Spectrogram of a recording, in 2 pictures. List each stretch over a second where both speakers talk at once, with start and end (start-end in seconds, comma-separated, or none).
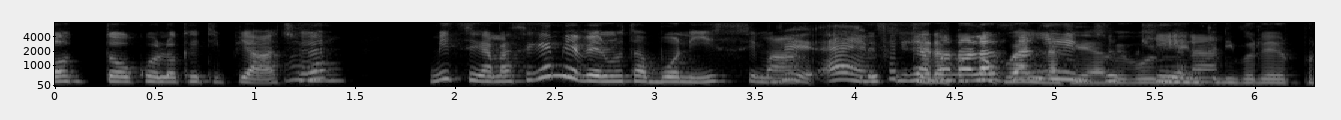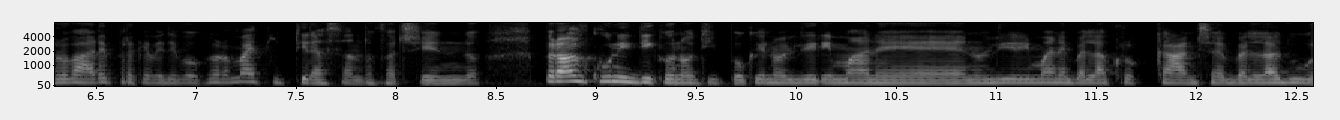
3.5-5.9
